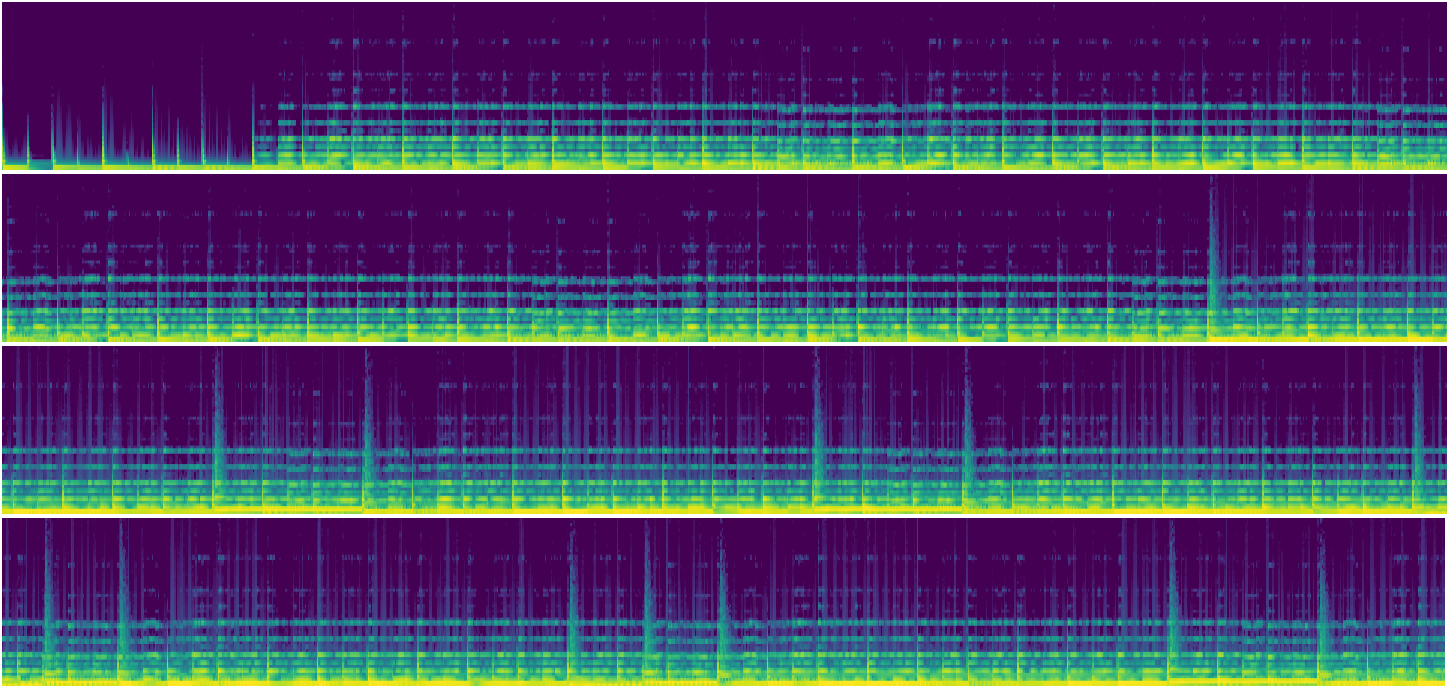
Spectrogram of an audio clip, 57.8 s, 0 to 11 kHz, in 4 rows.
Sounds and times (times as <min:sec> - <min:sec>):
Music: 0:00.0 - 0:57.7.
